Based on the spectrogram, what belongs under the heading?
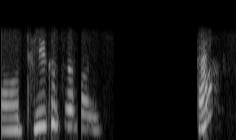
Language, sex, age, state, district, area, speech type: Assamese, female, 30-45, Assam, Golaghat, urban, conversation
